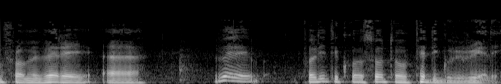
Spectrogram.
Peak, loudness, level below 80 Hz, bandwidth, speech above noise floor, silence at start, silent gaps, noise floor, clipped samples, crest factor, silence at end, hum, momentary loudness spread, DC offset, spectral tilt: -4 dBFS; -22 LUFS; -36 dBFS; 8.4 kHz; 26 dB; 0 s; none; -46 dBFS; under 0.1%; 16 dB; 0 s; none; 11 LU; under 0.1%; -9 dB/octave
